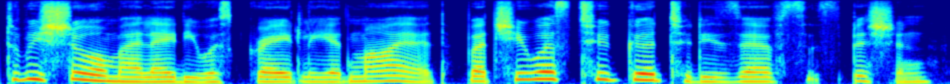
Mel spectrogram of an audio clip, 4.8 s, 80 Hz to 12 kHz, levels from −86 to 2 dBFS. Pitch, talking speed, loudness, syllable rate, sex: 200 Hz, 200 wpm, -18 LUFS, 5.2 syllables/s, female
